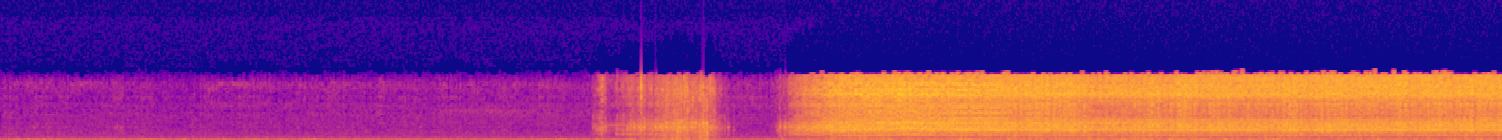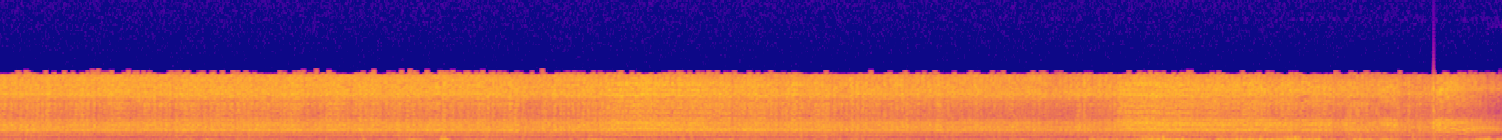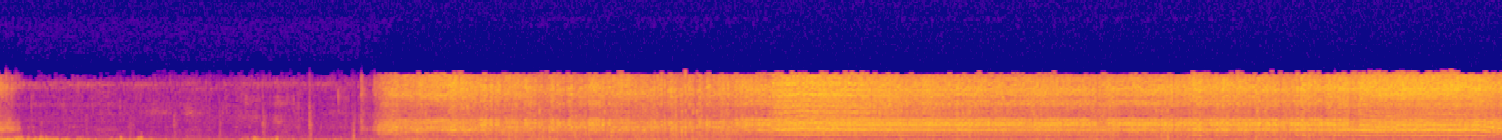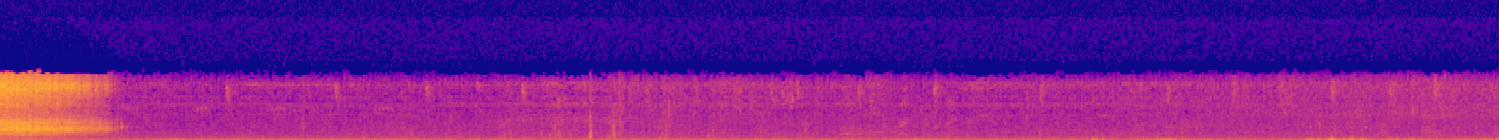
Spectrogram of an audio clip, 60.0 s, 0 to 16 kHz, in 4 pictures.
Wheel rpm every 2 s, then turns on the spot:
0, 0, 0, 10, 110, 160, 160, 160, 160, 160, 160, 160, 160, 160, 140, 10, 0, 130, 160, 160, 160, 160, 80, 0, 0, 0, 0, 0, 0, 0.
6-8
